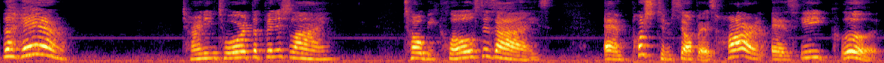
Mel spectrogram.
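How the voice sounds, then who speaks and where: A woman reads a picture book aloud to children as a storyteller, with deliberate, dramatic phrasing. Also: on the high side, animated. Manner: deliberate, dramatic phrasing with acted sound words. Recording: echoey, roomy sound.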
